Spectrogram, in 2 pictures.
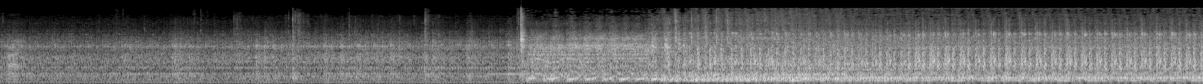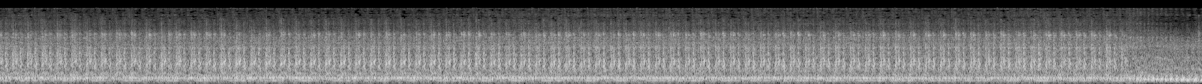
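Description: Semi truck's diesel engine cranking and catching about five seconds in, then running loud and steady, coughing and hacking, before falling off near the end. The owner puts its trouble down to a main fuel line he has not yet checked.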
